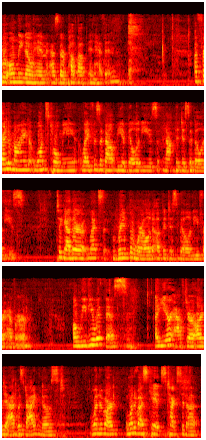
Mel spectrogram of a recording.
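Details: Adult speaker, likely female, addressing an audience; typical speech.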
